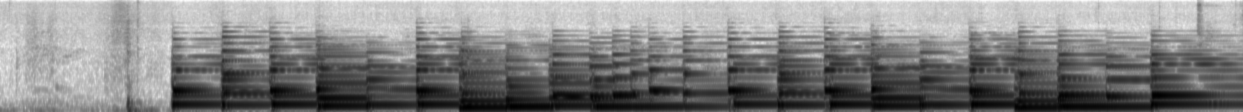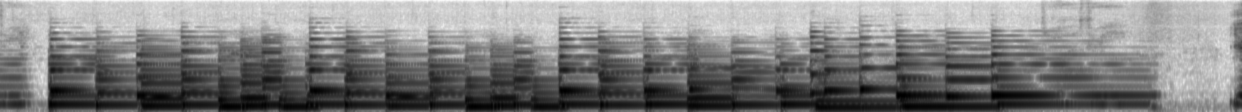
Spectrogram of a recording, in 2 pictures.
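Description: A grand piano playing a simple beginner's minuet, melody and bass line in both hands, played by a young child. The playing starts about two seconds in, breaks off for a moment about halfway through, and stops at the end.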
